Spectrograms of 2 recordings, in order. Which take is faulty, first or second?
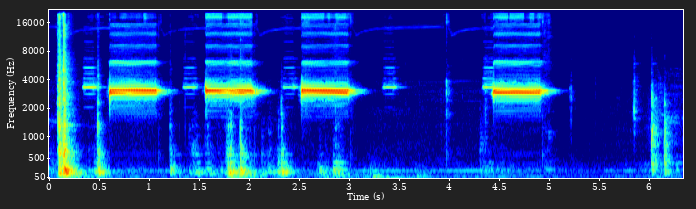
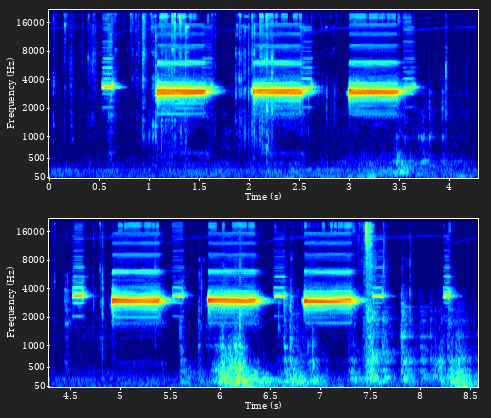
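first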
